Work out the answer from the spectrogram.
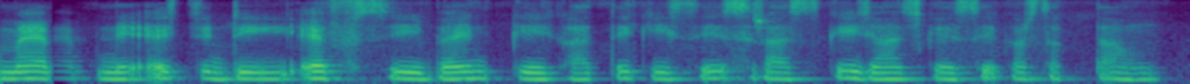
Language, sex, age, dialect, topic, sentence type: Hindi, female, 18-24, Awadhi Bundeli, banking, question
